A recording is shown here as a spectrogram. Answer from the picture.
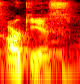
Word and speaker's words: Arceus: be an arceus episode i keep saying it's arceus this is the correct pronunciation now so the hierarchy is episode people thought we were going to get but with pokemon legends arceus coming out i don't think that's as likely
